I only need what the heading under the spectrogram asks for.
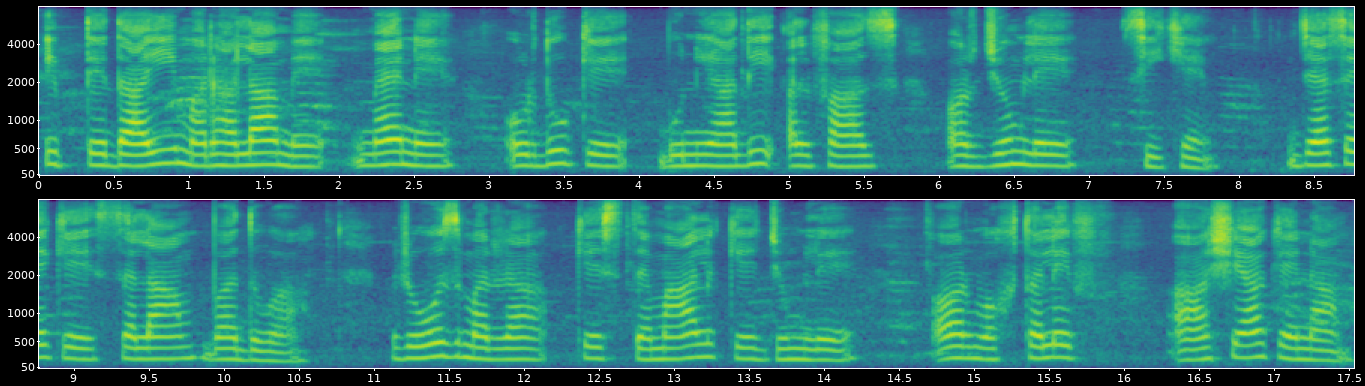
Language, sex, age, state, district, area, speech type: Urdu, female, 18-30, Bihar, Gaya, urban, spontaneous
